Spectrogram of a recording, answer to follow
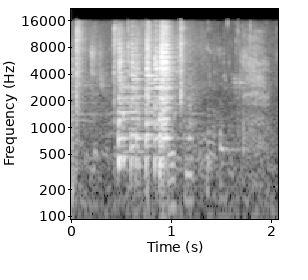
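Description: Metal pots and utensils clattering: a sharp click, then a short run of clinks with a ringing metallic tone, fading to fainter handling noise.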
